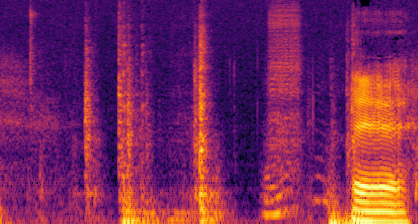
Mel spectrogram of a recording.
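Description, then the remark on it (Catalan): A door being closed during a live broadcast: a few scraping knocks and shuffles, then a loud, drawn-out squeaky creak, like a door needing oil, as it swings shut. “S'ha sentit aquella com la porta”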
